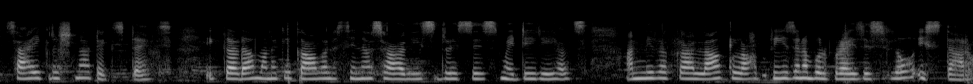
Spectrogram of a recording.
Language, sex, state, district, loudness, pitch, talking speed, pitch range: Telugu, female, Telangana, Karimnagar, -30 LUFS, 265 Hz, 100 wpm, 250-280 Hz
